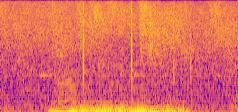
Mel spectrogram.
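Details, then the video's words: A single rumbling snore from the sleeping Labrador Jully, deep and buzzy and lasting about a second and a half, in a quiet indoor setting. "Labrador roncando."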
